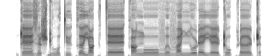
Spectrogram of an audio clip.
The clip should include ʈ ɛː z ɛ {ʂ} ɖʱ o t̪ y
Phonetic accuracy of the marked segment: correct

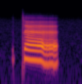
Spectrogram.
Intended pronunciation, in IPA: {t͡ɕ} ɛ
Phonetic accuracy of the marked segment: incorrect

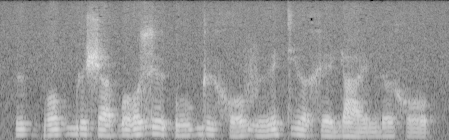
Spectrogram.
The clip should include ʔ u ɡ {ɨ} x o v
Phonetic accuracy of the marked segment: incorrect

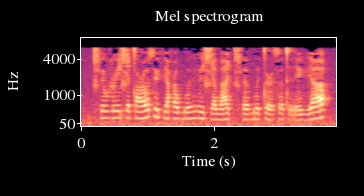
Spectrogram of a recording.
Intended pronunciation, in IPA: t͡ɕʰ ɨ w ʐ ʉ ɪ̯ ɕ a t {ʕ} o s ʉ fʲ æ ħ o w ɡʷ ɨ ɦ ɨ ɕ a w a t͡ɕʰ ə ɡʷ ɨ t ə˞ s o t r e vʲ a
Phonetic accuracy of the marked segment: correct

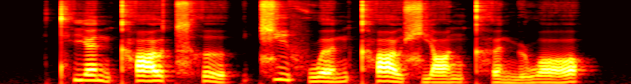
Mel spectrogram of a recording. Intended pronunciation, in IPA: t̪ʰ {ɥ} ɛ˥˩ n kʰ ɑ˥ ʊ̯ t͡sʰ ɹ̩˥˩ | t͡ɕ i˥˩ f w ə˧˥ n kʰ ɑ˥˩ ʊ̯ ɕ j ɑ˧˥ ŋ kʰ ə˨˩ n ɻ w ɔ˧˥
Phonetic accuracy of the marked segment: incorrect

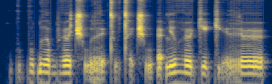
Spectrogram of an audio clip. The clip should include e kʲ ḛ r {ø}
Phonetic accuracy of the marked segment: correct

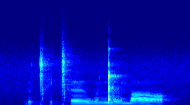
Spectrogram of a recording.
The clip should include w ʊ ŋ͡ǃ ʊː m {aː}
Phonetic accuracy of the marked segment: incorrect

